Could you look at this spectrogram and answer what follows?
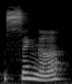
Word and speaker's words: singer: silent uh the sing singer the g is silent because it's an NG Singh and so we wouldn't release that g anyway but there are some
